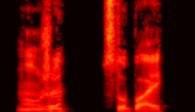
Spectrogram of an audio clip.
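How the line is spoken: Stern command. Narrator (Russian): строго велел я

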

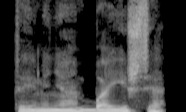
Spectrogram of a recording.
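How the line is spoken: Trembling voice question. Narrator (Russian): дрогнувшим голосом спросил он

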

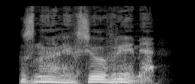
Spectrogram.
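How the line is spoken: Hoarse voice. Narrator (Russian): хрипло произнес Авардан

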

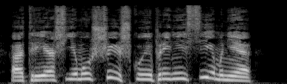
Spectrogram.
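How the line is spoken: Woman screaming. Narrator (Russian): женщина, скорее всего, Петра, завопила

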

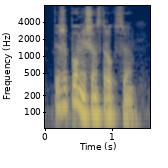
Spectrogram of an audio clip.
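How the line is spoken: Tired remark. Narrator (Russian): устало замечает

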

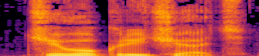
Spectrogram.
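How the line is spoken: Gloomy questioning. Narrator (Russian): мрачно уточнил я

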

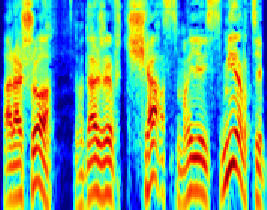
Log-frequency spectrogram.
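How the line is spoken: Overly loud. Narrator (Russian): проговорил Керабан чересчур громким голосом

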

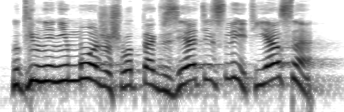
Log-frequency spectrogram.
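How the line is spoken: Yelling. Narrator (Russian): вопил Гоша

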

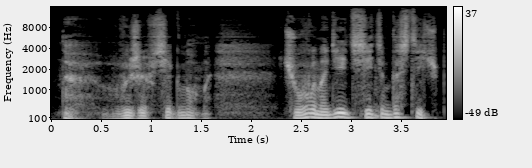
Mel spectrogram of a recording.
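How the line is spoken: Moaning. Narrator (Russian): простонал мокрец

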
